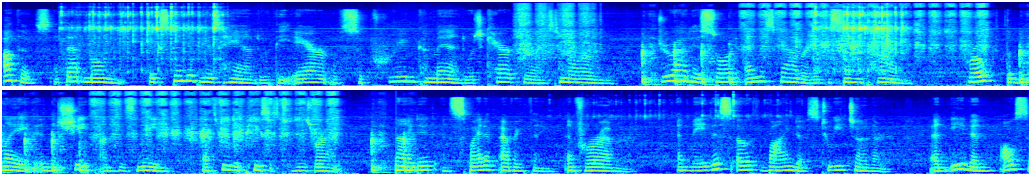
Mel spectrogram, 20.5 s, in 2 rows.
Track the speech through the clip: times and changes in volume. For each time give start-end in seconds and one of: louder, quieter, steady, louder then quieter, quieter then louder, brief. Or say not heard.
0.0-20.5 steady.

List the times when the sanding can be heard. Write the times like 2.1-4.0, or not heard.
5.1-14.4.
